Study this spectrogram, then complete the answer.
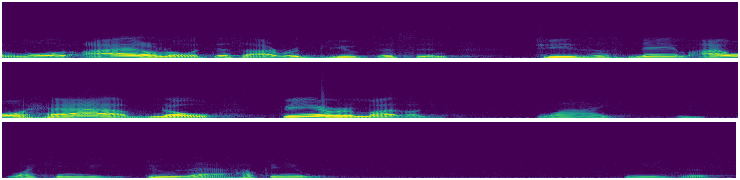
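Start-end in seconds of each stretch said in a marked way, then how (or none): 0.0-5.8 loud, fearless rebuke of the fear; bold prayer. Retold or imitated. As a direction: pray it out like a command to the dark. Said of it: "I said".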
